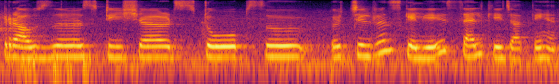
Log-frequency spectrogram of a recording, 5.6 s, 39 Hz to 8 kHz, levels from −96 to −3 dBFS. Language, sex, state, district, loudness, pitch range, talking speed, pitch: Hindi, female, Haryana, Rohtak, -17 LUFS, 205-225 Hz, 120 wpm, 215 Hz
